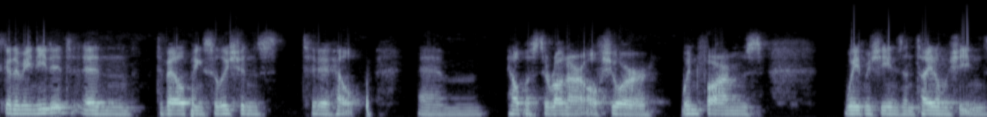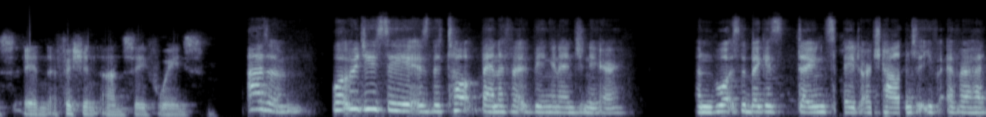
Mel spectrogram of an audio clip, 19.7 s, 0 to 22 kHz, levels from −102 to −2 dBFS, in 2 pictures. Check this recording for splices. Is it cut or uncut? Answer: uncut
